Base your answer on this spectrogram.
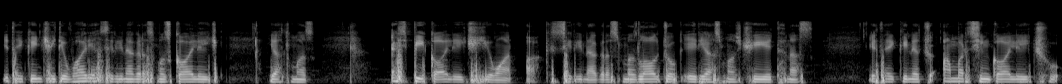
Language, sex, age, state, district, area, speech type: Kashmiri, male, 30-45, Jammu and Kashmir, Srinagar, urban, spontaneous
